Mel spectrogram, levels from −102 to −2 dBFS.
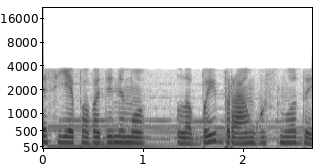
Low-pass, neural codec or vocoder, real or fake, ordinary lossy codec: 3.6 kHz; none; real; AAC, 32 kbps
